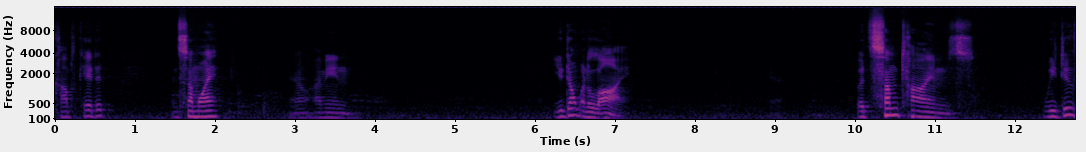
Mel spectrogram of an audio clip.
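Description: A middle-aged man speaks slowly and deliberately into a microphone, with long pauses.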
